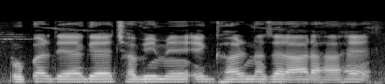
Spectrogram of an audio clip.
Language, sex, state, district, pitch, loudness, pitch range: Hindi, male, Assam, Kamrup Metropolitan, 125 Hz, -15 LUFS, 115-125 Hz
